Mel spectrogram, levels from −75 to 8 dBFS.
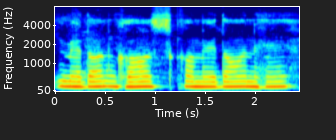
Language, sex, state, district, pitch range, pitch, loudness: Hindi, male, Uttar Pradesh, Shamli, 175-180 Hz, 180 Hz, -14 LUFS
